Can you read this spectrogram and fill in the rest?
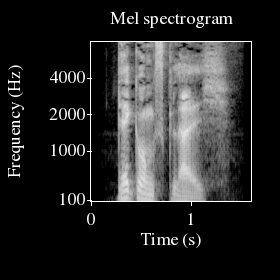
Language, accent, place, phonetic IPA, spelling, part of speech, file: German, Germany, Berlin, [ˈdɛkʊŋsˌɡlaɪ̯ç], deckungsgleich, adjective, De-deckungsgleich.ogg
- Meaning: congruent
